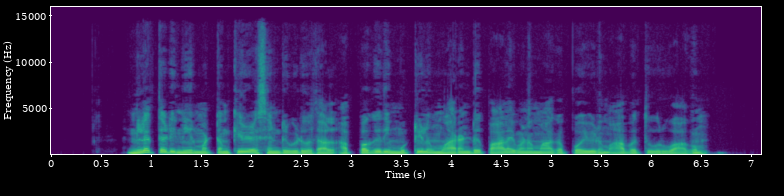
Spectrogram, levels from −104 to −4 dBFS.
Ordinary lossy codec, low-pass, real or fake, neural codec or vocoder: AAC, 64 kbps; 14.4 kHz; real; none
